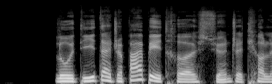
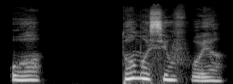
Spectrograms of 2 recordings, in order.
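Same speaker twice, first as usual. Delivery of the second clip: put-on higher-pitched, happy girl's voice; happy young bride; 5 semitones higher than usual. A narrator's reading. Babette marvels at her happiness to Rudy, higher-pitched and joyful. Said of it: "巴贝特说道".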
